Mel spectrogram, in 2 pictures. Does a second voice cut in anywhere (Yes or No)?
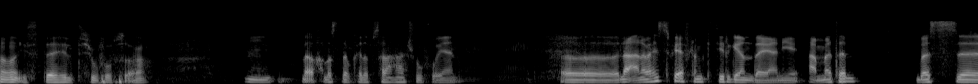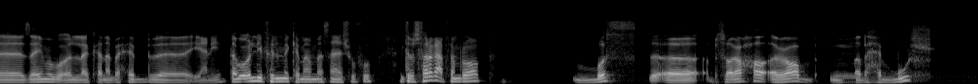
No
